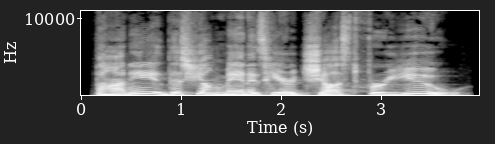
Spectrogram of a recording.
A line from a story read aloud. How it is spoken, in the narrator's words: Margaret practically shouted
